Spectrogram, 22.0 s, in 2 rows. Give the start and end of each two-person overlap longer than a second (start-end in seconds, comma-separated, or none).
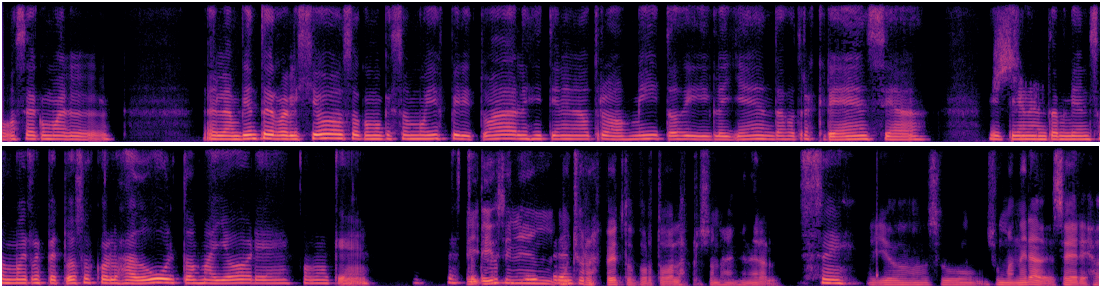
15.6-16.9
